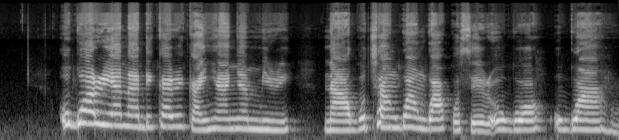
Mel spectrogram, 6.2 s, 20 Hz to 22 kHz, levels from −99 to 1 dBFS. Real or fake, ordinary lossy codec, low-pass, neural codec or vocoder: fake; none; none; vocoder, 48 kHz, 128 mel bands, Vocos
